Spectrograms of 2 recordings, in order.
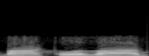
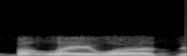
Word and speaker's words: butlewa: A lot of people call it baklava, but we had a big argument last year, you and me, Jeff, about how to pronounce it. It's butlewa, the Arabic way.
